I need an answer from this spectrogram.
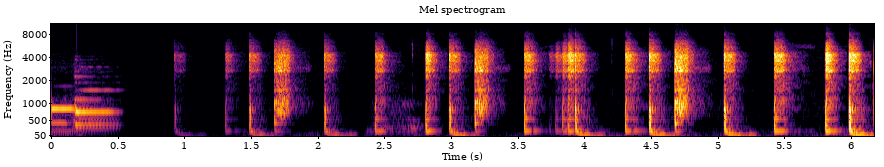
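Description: Music played from a USB MP3 player board through a homemade 2SC5200 transistor amplifier into a pair of J-Audio woofers. A keyboard tune stops, there is a short pause, and then an electronic drum-machine beat starts, its deep kicks dropping in pitch after each hit.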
